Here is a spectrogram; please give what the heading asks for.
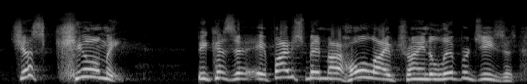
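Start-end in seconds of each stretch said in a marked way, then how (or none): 0.1-1.2 higher, very slow, drawn-out plea; mild retold despair, raised and slowed; pleading cry. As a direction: stretch it out, begging.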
